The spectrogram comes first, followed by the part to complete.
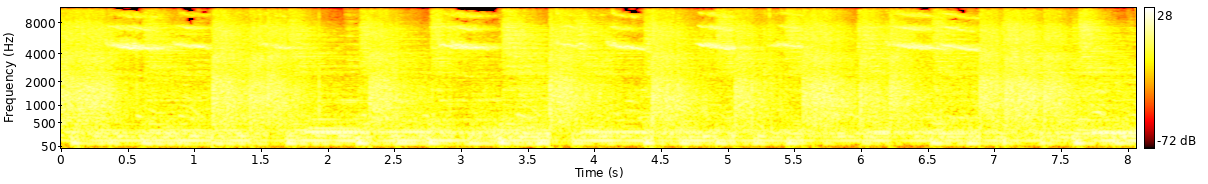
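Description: Music with a steady beat accompanying a Chinese dragon dance: percussion with crashes about once a second over steady low tones.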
